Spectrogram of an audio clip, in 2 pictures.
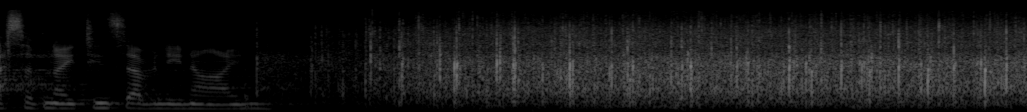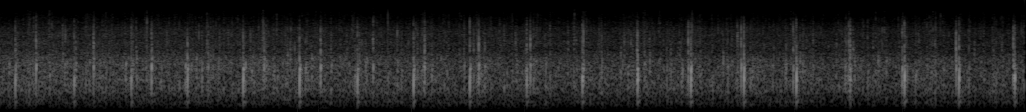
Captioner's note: applause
